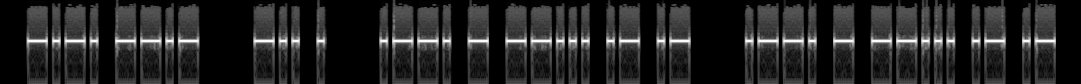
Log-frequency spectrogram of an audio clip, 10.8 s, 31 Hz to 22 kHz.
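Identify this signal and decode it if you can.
Morse code, heard as a keyed tone, about 19 wpm, 890 Hz. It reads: CQ DE PT7AA PT7AA
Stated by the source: Morse code practice text at 18 wpm, from Portal do CW.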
